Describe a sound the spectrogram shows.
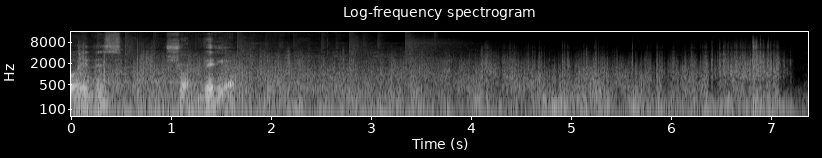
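Strong wind gusts and roars across an open mountainside.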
